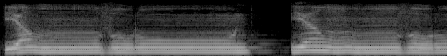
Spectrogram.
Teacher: والآن تأمل الألوان في كلمة ينظرون ينظرون، لونت النون بالأخضر لأنها تغن بمقدار حركتين فهي مخفية بحرف الظاء بحكم الإخفاء، والراء لونت بالأزرق الغامق لأنها مفخمة فخمت لأنها مضمومة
